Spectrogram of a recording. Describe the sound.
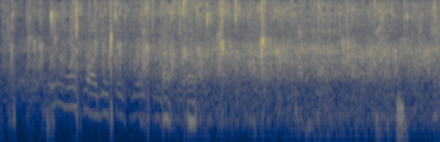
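An audience applauds as a speaker is welcomed to the stage at a church gathering. The clapping is dense and steady throughout, with a voice speaking briefly over its start.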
